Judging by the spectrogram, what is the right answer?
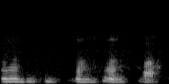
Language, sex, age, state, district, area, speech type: Assamese, male, 60+, Assam, Golaghat, urban, conversation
